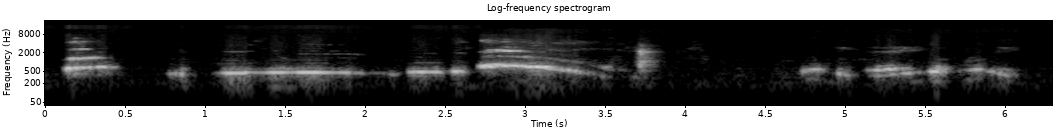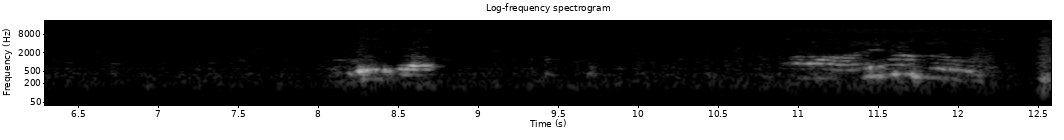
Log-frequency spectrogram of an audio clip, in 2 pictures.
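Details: Whimpering from Blenheim Cavalier King Charles Spaniel puppies, a litter of six kept in an indoor pen: long wavering whines and yelps crowd the first six seconds, then softer scattered whimpers after pauses.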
